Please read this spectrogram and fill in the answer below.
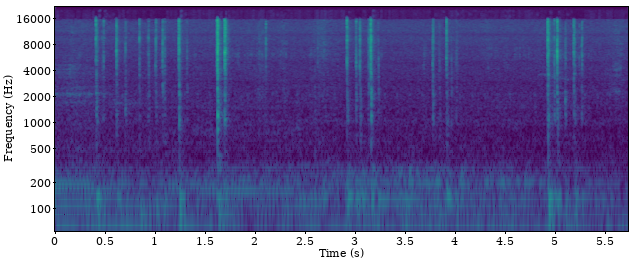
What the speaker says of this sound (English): Not the greatest typing experience in the world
